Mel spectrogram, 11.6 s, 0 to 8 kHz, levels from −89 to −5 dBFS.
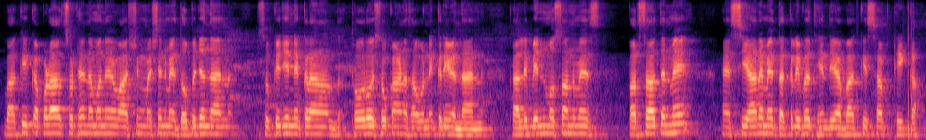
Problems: none marked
